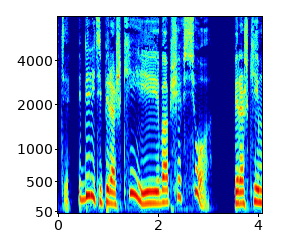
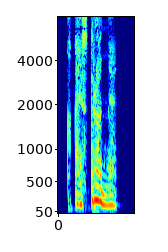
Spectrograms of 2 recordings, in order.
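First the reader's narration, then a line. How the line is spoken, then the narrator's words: Whisper. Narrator (Russian): прошептала Тася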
